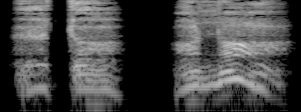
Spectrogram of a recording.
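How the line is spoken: Frightened whisper. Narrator (Russian): испуганным шепотом произнес Пилорот

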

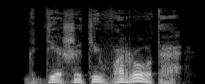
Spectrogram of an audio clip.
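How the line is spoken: Grumbling. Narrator (Russian): ворчал Димбл

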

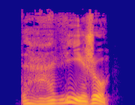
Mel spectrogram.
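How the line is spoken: Hiss. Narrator (Russian): прошипела она

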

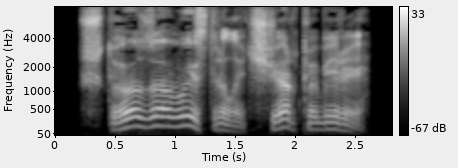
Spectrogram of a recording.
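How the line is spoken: Grumbling mutter. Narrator (Russian): пробурчал Вик с заднего сиденья

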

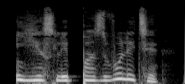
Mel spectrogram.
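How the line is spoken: Hesitant. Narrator (Russian): неуверенно начала Салли

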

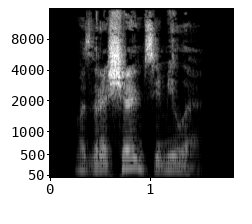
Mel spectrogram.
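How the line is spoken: Quiet suggestion. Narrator (Russian): тихо предложил мне командор

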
